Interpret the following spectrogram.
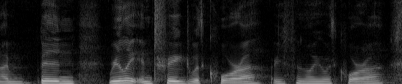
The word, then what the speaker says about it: Quora: Yes, yeah, yes, Quora, yeah. yes. Am I pronouncing it yeah, right? no, Okay. you're right. I was just seeing the C or the K on there, but yes, right, Quora, right.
